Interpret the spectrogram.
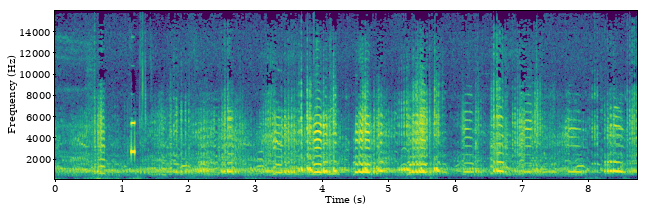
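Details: Sandhill cranes at Whitewater Draw Wildlife Area near McNeal, Arizona, on 19 January 2023: a dense flock chorus of rolling, trumpeting calls overlapping throughout, with a brief high note from another bird near the start.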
